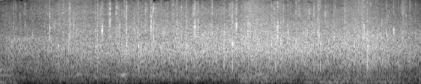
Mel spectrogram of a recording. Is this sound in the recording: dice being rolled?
no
